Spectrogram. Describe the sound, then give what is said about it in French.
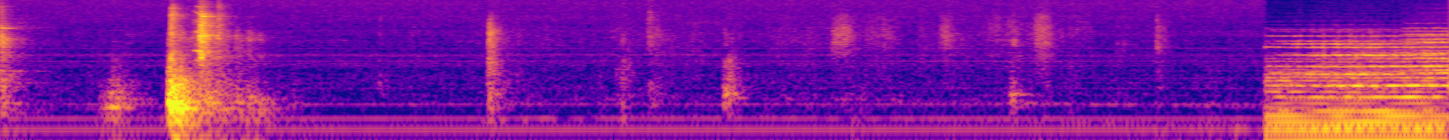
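A door opens with a loud clunk of the latch as a woman leaves, followed by scattered soft clicks and taps, then a steady low rumbling noise rises at the end. “Il lui crie Je te le dirai Elle ouvre la porte et s'en va.”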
